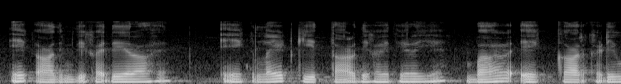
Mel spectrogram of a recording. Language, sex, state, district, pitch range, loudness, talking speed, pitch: Hindi, male, Uttar Pradesh, Saharanpur, 115-140 Hz, -17 LUFS, 185 wpm, 120 Hz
